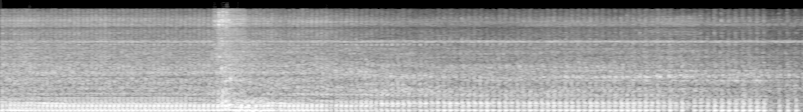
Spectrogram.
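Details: Honda Sonic single-cylinder motorcycle after fitting a replacement carburetor and tuning for hard starting and poor acceleration, with fairly low compression: steady firing beat, brief rev, then idle; normal running.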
